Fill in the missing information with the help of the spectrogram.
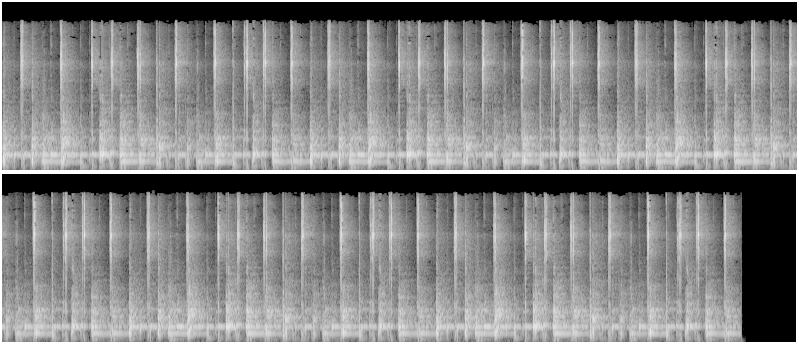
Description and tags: a "drum orchestra" plays in a room
have fun!!
loop, percussion, drums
